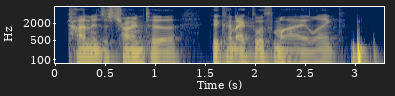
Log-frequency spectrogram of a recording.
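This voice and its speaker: In a Spanish accent, a bright, sharp voice speaks at a fairly slow pace with fairly even intonation on a very clean recording with a silent background. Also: man. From Gettysburg, Pennsylvania, US. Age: 20s. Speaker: graphic designer. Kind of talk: casual chat.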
